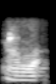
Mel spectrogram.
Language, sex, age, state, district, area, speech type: Malayalam, male, 45-60, Kerala, Idukki, rural, conversation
